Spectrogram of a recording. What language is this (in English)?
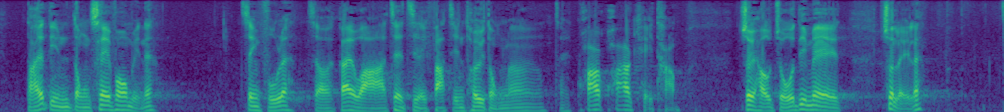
Cantonese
